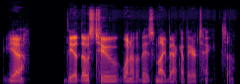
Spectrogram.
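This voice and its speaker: Deep-voiced, blunt man with a bright edge. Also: fairly even intonation, slow, clear, resonant tone, no room sound. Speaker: tabletop roleplay player. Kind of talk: casual in-character tabletop roleplay.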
